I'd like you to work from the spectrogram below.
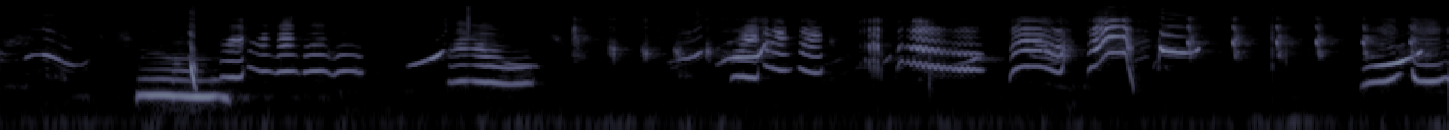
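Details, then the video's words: Pet talking parrot, described as repeating its name in a sweet voice, gives a rapid, busy run of varied whistled and nasal syllables, many sliding up or down, with short gaps between bursts. "Mitthu Mitthu Talking Parrot | Cute Parrot Voice Video"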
